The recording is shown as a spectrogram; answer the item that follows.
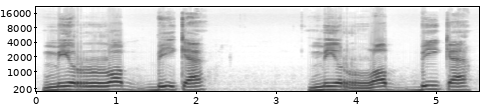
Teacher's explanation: নুন সাকিনের পর ইদগামে বেলা গুন্নার হরফ র আসছে এ কারণে এই নুন সাকিন কে গুন্না ছাড়া পড়তে হবে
